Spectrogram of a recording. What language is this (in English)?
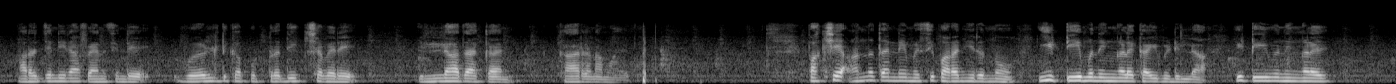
Malayalam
